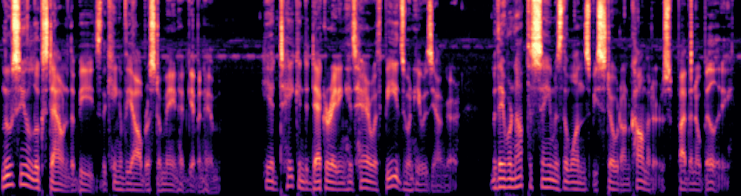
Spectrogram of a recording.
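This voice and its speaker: A man's voice: rumbling low, animated, a little fast, dry recording. A man acting as the narrator of a scripted fantasy audio drama, telling the tale in the third person. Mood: even.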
